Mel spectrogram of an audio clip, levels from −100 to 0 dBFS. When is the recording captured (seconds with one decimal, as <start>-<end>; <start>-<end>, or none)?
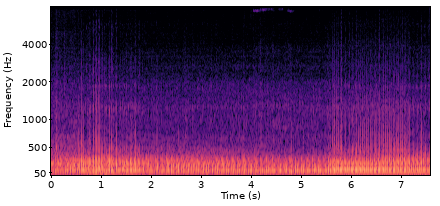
0.0-0.4; 3.2-4.0; 5.5-7.6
